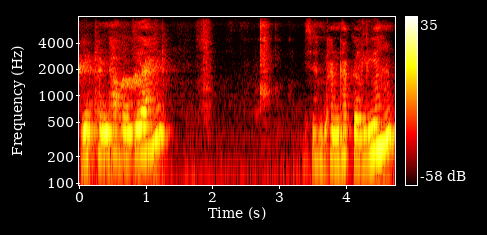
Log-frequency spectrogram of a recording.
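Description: A woman with a medium-pitched, dark-toned voice speaks slowly as she hosts a home cooking channel, plainly explaining each step in her kitchen. The sound is lo-fi with slight background noise.

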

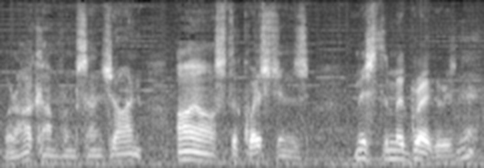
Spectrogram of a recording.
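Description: An actor playing a fat, selfish, sarcastic older police chief inspector in a radio comedy drama. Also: male voice, deep voice, measured pace, fairly bright tone, slight background noise. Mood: cocky. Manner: gruff, sarcastic, grumbling.

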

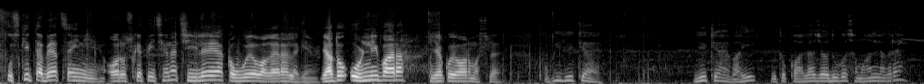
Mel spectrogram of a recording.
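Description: A man filming a casual vlog outdoors in thorny scrubland, talking excitedly to the camera and dropping to a hush as he creeps closer. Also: a little high. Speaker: vlogger. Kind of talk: casual vlog narration while searching.

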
